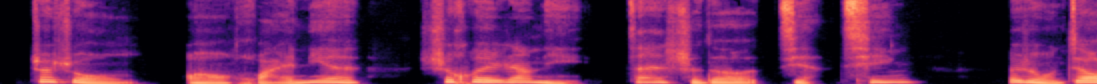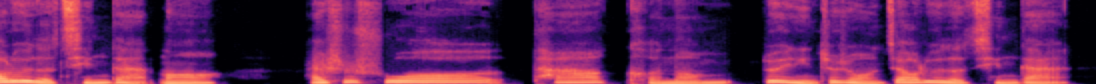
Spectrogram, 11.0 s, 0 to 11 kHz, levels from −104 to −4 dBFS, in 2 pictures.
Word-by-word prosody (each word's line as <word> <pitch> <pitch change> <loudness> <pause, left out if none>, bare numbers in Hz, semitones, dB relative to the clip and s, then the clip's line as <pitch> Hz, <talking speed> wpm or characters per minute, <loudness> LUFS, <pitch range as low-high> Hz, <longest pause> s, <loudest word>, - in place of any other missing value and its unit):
这 310 -1 +4
种， 195 - -1 0.2
嗯， 185 -2 -1
怀 190 0 -5
念 235 -1 +3 0.3
是 305 - -1
会 295 -2 +5
让 270 -3 +3
你 180 -5 -3 0.2
暂 280 -2 0
时 220 -6 -3
地 195 0 -1
减 195 -3 0
轻 275 +2 +2 0.4
这 275 - +3
种 195 -6 +3
焦 235 +3 +5
虑 255 -1 +7
的 200 -4 +2
情 195 0 -1
感 210 -3 -2
呢， 180 +4 -1 0.4
还 215 - +1
是 255 +4 -2
说 240 -1 0
它 235 0 -2
可 185 - -8
能 170 +3 -4
对 250 -1 +3
你 190 - +1
这 215 +1 -2
种 185 -5 -1
焦 220 +2 0
虑 230 -1 +2
的 190 -2 0
情 190 -2 -5
感 205 +3 -4
220 Hz, 200 characters per minute, -19 LUFS, 195-250 Hz, 0.4 s, 虑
